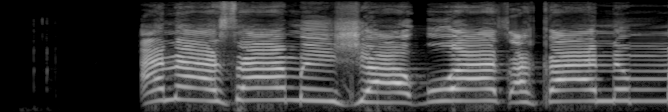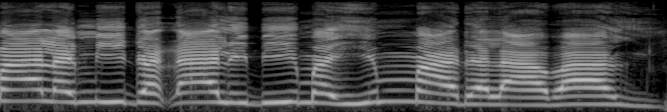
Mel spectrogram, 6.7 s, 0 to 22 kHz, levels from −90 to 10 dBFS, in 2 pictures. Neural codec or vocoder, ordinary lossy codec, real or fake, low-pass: none; none; real; none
